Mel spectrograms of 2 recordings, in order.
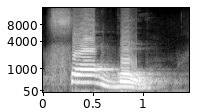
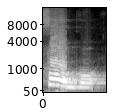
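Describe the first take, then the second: First: The first vowel is an open o. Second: The first vowel is a closed o. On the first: The speaker calls it wrong. "a criança aprende que as vogais têm apenas os sons abertos" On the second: The speaker calls it right. "o O vai ter o som fechado"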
